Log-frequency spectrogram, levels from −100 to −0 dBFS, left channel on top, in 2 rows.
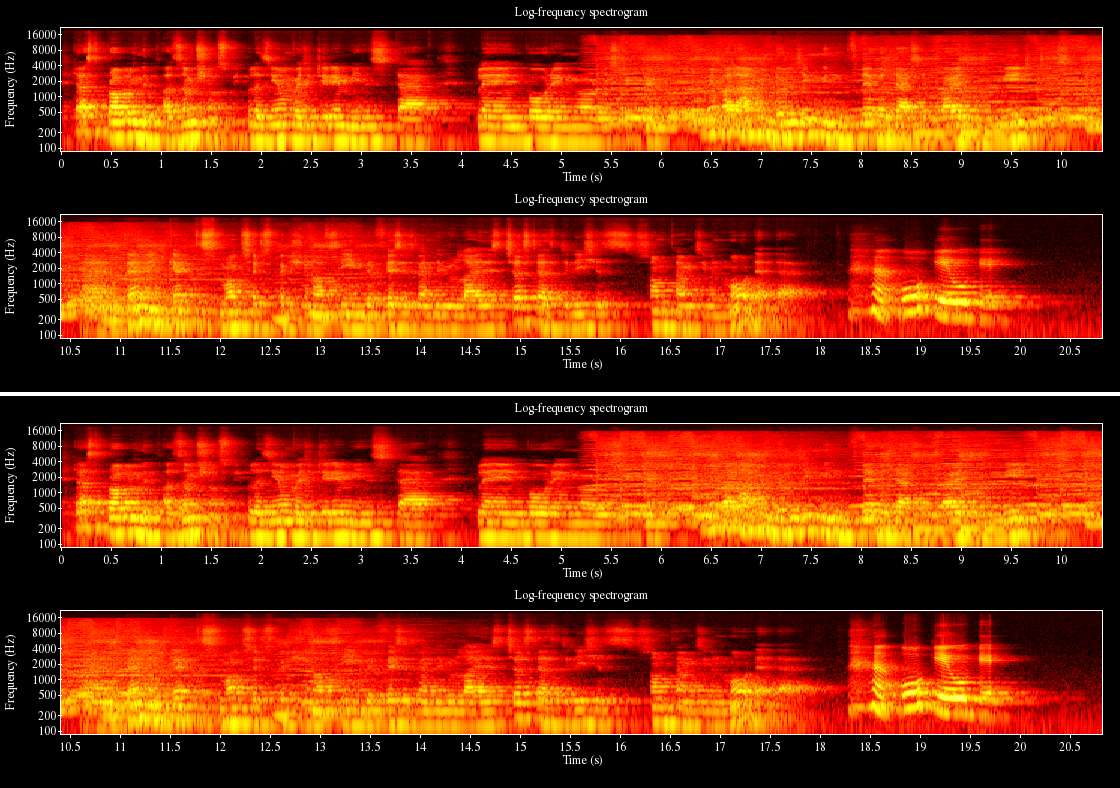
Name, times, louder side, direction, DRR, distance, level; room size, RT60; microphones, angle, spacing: voice 1, 0.0-6.0 6.4-10.1 10.6-17.8, left 1 dB, 60° left, 0 dB, 3.0 m, -30 dB
sound 1, 5.2-14.3, right 1 dB, 10° right, 2.2 m, -33 dB
voice 2, 18.3-19.7, right 3 dB, 75° right, 7 dB, 1.2 m, -22 dB
12.5 x 4.9 x 7.8 m, 1.1 s
head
